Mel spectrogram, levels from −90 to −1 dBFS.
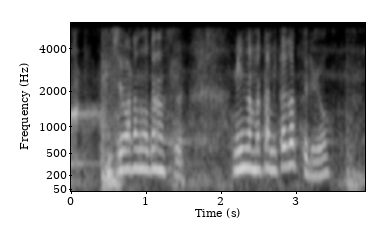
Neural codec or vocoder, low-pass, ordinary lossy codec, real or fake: codec, 24 kHz, 3 kbps, HILCodec; 5.4 kHz; none; fake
